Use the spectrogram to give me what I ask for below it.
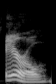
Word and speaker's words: Errol: It's Errol, by the way. It's Errol Spence Jr., but I'm just going to call him Earl because that's what everyone else seems to say.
